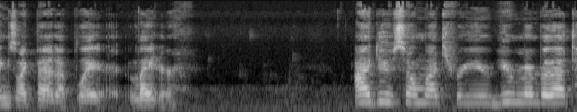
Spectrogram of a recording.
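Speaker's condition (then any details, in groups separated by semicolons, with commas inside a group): Cerebral palsy; speech noticeably atypical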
